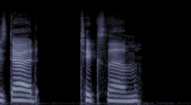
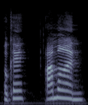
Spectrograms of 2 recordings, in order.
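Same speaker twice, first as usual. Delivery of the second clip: ordinary delivery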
